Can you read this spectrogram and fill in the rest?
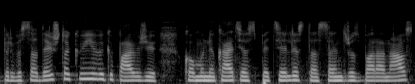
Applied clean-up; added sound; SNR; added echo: neural separator model SepFormer DNS4.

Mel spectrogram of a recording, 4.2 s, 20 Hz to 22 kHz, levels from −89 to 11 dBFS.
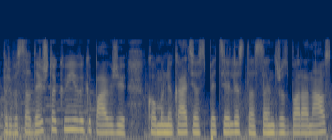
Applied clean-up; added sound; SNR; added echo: none; Drum; 15 dB; none.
